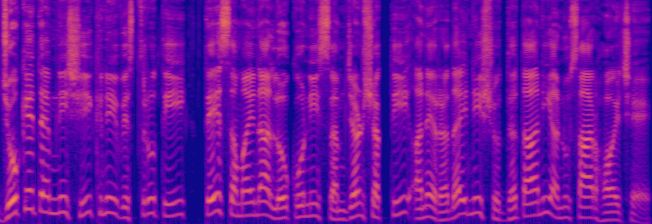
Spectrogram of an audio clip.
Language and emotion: Gujarati, neutral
